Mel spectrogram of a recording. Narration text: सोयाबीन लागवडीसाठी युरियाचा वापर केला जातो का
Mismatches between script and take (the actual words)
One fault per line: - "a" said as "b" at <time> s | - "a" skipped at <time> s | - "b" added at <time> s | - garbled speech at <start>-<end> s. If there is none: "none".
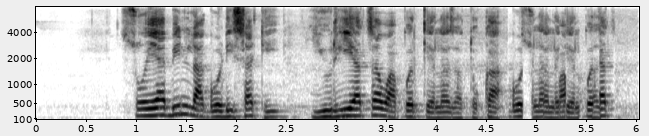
- garbled speech at 4.7-5.8 s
